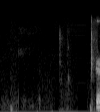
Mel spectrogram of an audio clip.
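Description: Near silence in a pause between speech, with a few faint ticks and a short click just before a man says "yeah" near the end.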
